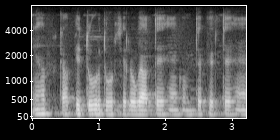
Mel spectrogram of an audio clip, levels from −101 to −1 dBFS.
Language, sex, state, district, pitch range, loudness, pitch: Hindi, male, Chhattisgarh, Kabirdham, 110-115 Hz, -20 LUFS, 115 Hz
